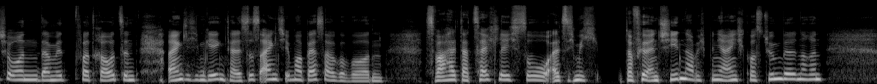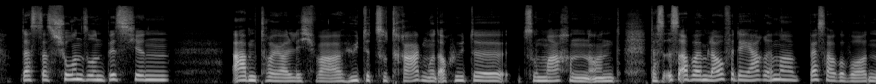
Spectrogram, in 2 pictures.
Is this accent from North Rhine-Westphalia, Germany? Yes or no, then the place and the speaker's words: no; Lutherstadt Eisleben, Saxony-Anhalt, Germany; moved away as an adult; also born or lived in Halle / Duisburg-Ruhrort; now in Duisburg, Germany; ich bin aus Sachsen-Anhalt tatsächlich, aus genau Luther statt Eisleben. Das stimmt, da bin ich geboren.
